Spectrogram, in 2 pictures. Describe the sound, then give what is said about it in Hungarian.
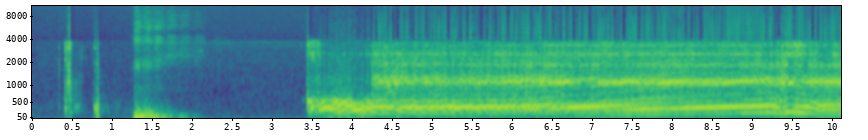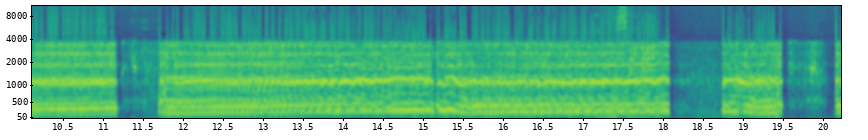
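A voice imitates a Porsche 911 engine: long, buzzing drones that climb steadily in pitch like gears revving up, broken by two short pauses, loud, with no talking. “Na, még egy, egy, egy, egy 911-es nagy porsét, akkor még meghallgatunk.”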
